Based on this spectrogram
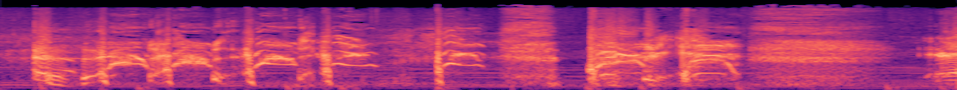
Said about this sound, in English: I'm done coughing.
